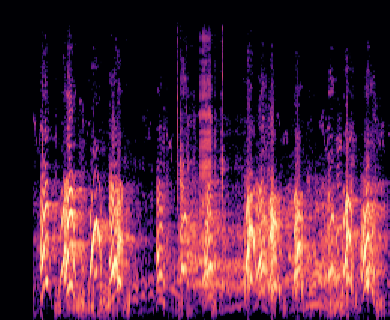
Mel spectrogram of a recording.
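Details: Dobermann named Taran barking in quick, loud bursts: sharp, arched barks in tight clusters of two or three, separated by brief pauses, with a faint human voice in the background.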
